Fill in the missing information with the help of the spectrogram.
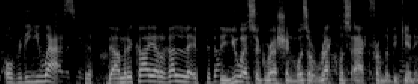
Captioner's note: through translator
